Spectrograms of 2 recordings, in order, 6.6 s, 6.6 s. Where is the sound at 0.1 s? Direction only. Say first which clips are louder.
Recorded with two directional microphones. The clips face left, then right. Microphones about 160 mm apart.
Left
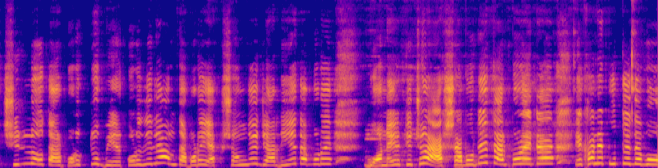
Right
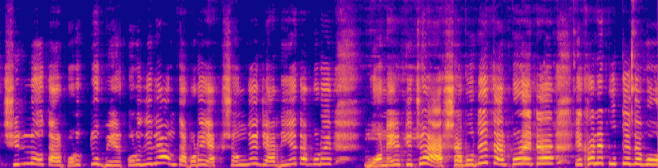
Right 2 dB; 10° right (ahead or behind).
